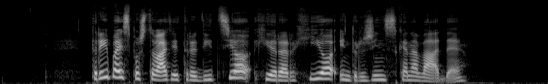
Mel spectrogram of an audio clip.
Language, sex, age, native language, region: Slovenian, female, 30-49, Slovenian, Central Slovenia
